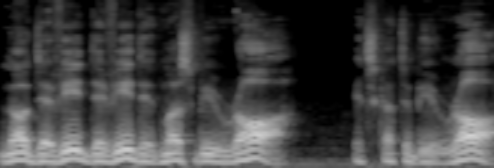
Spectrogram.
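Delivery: put-on loud French accent. Retelling a mentor's advice about raw agave nectar: imitating a French accent. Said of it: "in her wonderful French accent".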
